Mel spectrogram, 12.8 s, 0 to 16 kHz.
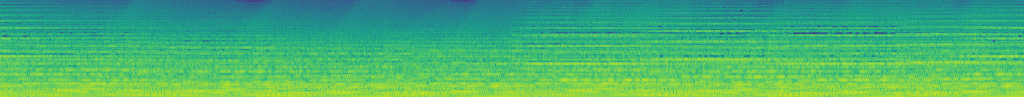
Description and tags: BarlEY Strings 1
New Orchestra and pad time, theme "Old Time Radio Shows"
ambient, background, oldskool, orchestra, pad, radio, scary, silence, soudscape, strings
